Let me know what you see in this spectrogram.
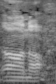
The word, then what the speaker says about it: Arnott: Two newcomers, Tony Waygood and Mike Arnott, two good golfers. – Is that how you pronounce it, Arnott? I didn't know if it was French. – Like the biscuits.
